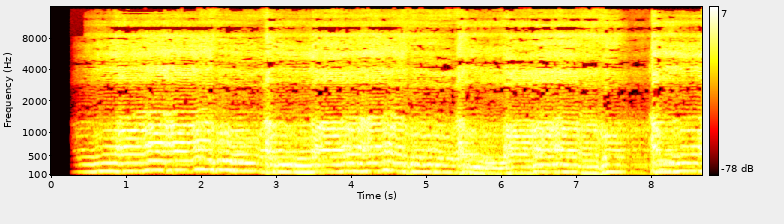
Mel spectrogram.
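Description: Devotional chanting as intro music: a low, sustained, melodic voice line that starts about half a second in and pauses briefly just before the end.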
